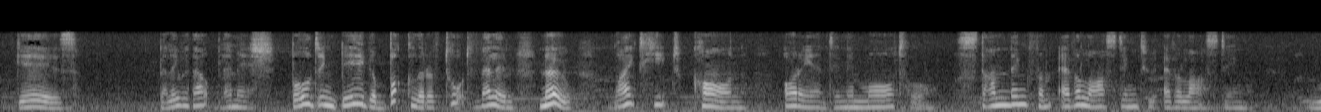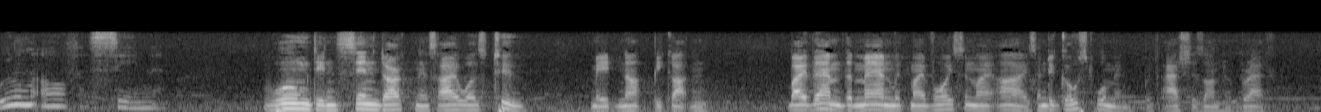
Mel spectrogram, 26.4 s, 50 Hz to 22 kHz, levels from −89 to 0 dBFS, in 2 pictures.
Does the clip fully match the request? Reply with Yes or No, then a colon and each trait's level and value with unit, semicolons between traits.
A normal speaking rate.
No: slow, 120 wpm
